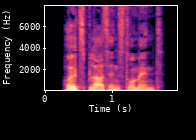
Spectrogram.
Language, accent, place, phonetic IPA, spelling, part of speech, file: German, Germany, Berlin, [ˈhɔlt͡sˌblaːsʔɪnstʁuˌmɛnt], Holzblasinstrument, noun, De-Holzblasinstrument.ogg
- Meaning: woodwind instrument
